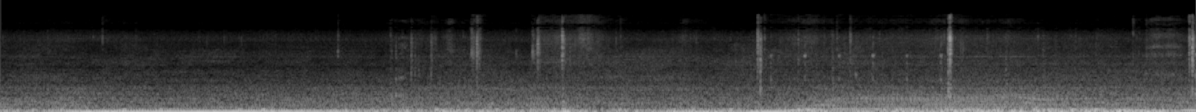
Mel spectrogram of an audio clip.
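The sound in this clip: Car driving on a road in South Texas traffic: a loud, steady engine rumble and road noise, with the low engine tone dropping and then climbing again as speed changes. No one speaks.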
